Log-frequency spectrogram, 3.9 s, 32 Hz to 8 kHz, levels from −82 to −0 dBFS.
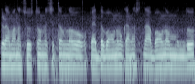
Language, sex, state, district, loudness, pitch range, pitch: Telugu, male, Andhra Pradesh, Visakhapatnam, -23 LUFS, 100-105 Hz, 105 Hz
